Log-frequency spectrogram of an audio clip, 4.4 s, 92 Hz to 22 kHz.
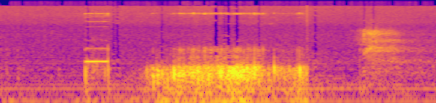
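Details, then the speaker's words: Pathological crackles: inspiratory sounds of alveolar origin. After a beep, a soft, fine crackling breath sound lasts about 1.5 seconds and ends in a loud noise; inspiratory crackles (rales). "Algunos de estos sonidos patológicos crepitantes, sonidos inspiratorios de original violar."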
